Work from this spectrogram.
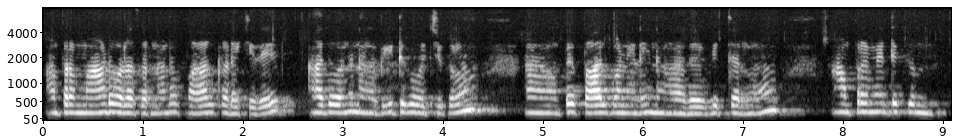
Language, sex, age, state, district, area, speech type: Tamil, female, 30-45, Tamil Nadu, Namakkal, rural, spontaneous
